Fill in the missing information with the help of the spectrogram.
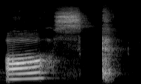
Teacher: we have a nice big open vowel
